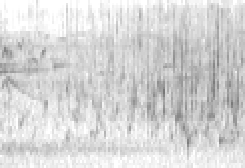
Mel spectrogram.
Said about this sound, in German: Ja, und jetzt passend zur Sommerhitze haben wir einen schönen Wassersound. Ihr hört da den Kienbach in Bayern, da, wo er aus der Quelle kommt.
